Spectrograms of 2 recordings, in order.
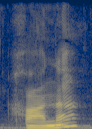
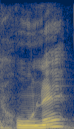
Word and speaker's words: خانه: اور اگلا لفظ ہے خانہ، خانہ جس کو ایرانی خونے عام بول چال میں تلفظ کرتے ہیں، اور ویسے رسمان خانه پڑھتے ہیں اس کو۔ من در خانه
